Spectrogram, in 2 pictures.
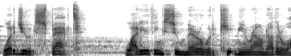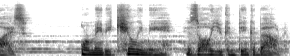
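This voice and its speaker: Brief: actor as a cynical young outcast, mid-pitched, smooth and mocking, game cutscene. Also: male voice, moderate pace, faint music behind, lightly acted. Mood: sardonic. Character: sardonic young man, a fallen former enforcer. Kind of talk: video game voice acting.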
